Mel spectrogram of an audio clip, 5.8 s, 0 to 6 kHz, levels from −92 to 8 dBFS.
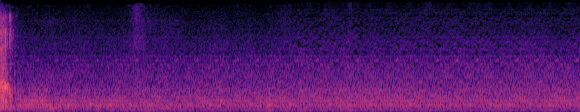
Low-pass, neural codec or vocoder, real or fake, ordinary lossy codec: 5.4 kHz; codec, 16 kHz, 1.1 kbps, Voila-Tokenizer; fake; Opus, 16 kbps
